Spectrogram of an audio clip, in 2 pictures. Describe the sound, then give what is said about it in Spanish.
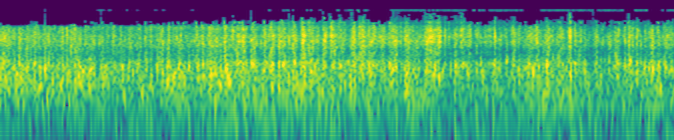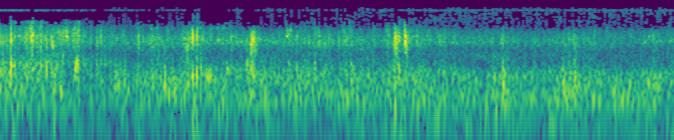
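Hooves of a mounted squadron of soldiers arrive on horseback in a medieval Spanish epic film. Many steady clip-clops run throughout, moderately loud, under a wind-like hiss, with no talk. “Un escuadrón de soldados a caballo llega y todos se giran.”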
